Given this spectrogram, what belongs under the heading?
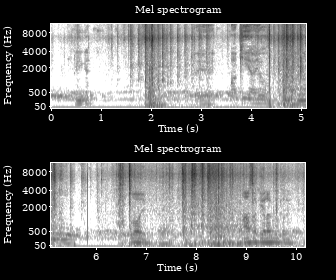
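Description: Teddy pigeons coo repeatedly in low, throaty bursts amid a noisy, busy background in Faisalabad, with someone talking over them.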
